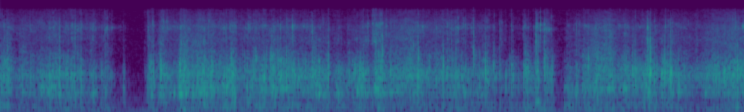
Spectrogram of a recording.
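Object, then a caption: Cardboard jigsaw puzzle pieces. Fingertips and nails rake, stir and pick through a pile of many small cardboard jigsaw puzzle pieces in a shallow cardboard box lid. The result is a dense, bright rustling with quick crisp clicks and clatters and almost no low end. It breaks off in two brief near-silent pauses, one just after one second and one near five and a half seconds.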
